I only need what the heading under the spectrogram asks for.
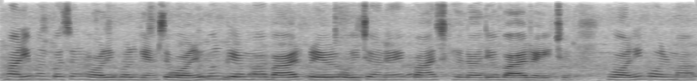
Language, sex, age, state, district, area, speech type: Gujarati, female, 18-30, Gujarat, Narmada, rural, spontaneous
